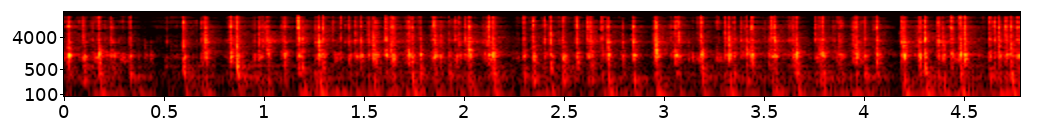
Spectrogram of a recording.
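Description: Fingertips type continuously on an Asus Claymore Core, a backlit mechanical keyboard with plastic keycaps. A rapid, uneven stream of short, sharp clicks comes through, each with a bright, clacky tone around 1.3 kHz and a dull thock underneath. The keystrokes die away almost instantly, with a brief pause partway through.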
